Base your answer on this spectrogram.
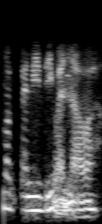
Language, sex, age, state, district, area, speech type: Sindhi, female, 18-30, Gujarat, Kutch, rural, conversation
